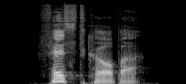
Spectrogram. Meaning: solid (solid body)
- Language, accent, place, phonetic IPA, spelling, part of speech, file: German, Germany, Berlin, [ˈfɛstˌkœʁpɐ], Festkörper, noun, De-Festkörper.ogg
